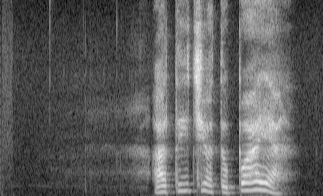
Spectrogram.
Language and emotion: Russian, angry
